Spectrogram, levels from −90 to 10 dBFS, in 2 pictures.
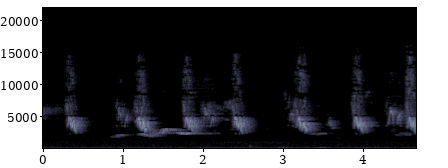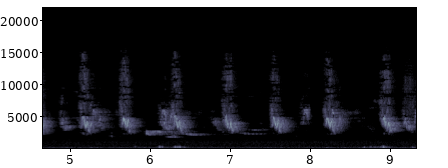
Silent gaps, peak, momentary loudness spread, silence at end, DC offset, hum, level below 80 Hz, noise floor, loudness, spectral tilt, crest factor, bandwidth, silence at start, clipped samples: none; -24 dBFS; 14 LU; 0 s; under 0.1%; none; -72 dBFS; -64 dBFS; -40 LUFS; 0.5 dB/octave; 20 dB; 15.5 kHz; 0 s; under 0.1%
